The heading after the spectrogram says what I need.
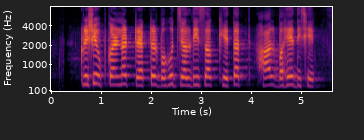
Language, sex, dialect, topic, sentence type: Magahi, female, Northeastern/Surjapuri, agriculture, statement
